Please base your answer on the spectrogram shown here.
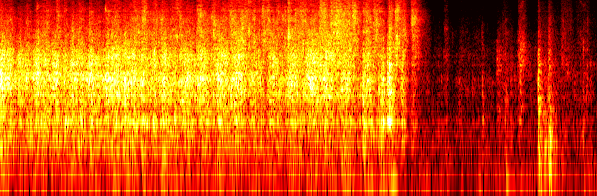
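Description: A pot of water at a rolling boil on a home stove, with pasta about to go in: a steady loud hiss and bubbling roar that cuts off abruptly, leaving faint clinks and quiet kitchen sounds.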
